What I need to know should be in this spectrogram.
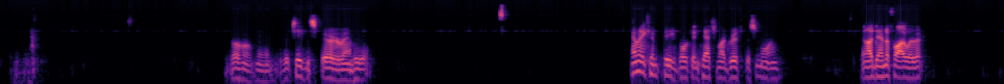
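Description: An elderly man speaks with animation through a microphone in a large room.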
